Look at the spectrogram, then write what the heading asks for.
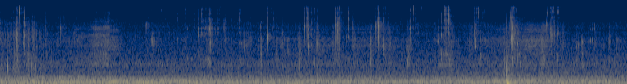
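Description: Close-up eating sounds: a person biting and chewing French fries, with small wet mouth clicks. A single sharp thump about seven and a half seconds in.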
